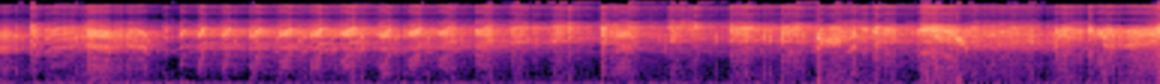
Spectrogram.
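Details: Swiftlet lure sound, Tombak Raja, played to attract swiftlets: unbroken, shimmering chorus of thin, rapid high chirps and trills, pulsing slightly in loudness without pauses.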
